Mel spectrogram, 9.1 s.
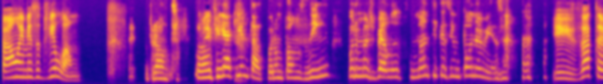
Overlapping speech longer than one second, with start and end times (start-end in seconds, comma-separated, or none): none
